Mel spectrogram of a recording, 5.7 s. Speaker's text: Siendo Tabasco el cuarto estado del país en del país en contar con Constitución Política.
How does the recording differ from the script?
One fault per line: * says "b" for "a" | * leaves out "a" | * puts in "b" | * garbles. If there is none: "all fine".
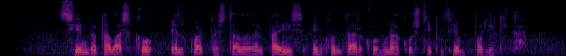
* leaves out "del país en"
* puts in "una"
